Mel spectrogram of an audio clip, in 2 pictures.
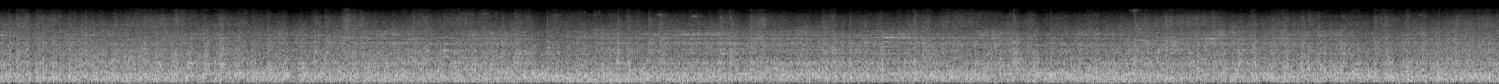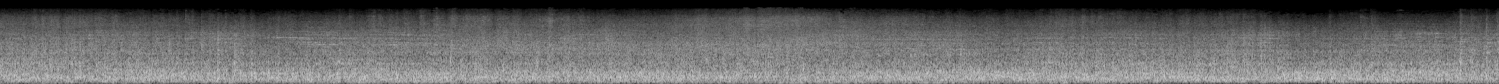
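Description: Freight train of tank cars and boxcars rolling past at speed: a loud, steady clatter and rumble of steel wheels on the rails.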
